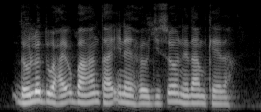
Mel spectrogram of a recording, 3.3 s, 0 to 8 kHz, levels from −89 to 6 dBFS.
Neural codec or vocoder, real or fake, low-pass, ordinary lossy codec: none; real; 7.2 kHz; none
